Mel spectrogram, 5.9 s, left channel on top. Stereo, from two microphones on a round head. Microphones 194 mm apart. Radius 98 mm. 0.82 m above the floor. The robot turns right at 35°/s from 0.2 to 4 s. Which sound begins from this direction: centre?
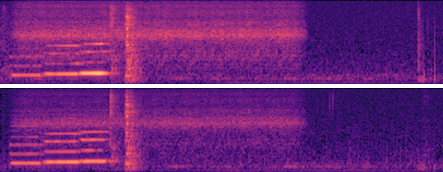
A door slam, at 1.4 s.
